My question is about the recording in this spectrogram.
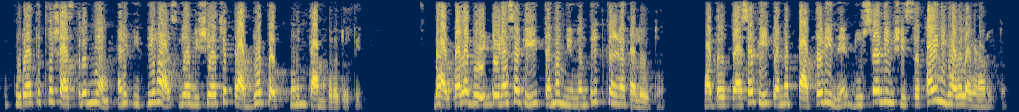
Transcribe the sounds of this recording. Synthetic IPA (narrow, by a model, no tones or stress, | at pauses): puɾat̪ət̪ʰʋəɕast̪ɾəd̪njaːɽ̃iʔit̪iɦasjaʋiɕəjat͡sepɾad̪ʱjapək̚m̤əɽ̃uːnkamkəɾət̪ɦot̪e | bʱaɾt̪alabʱeʈ̚d̪eɳ̃jasaʈiːt̪janːanimənt̪ɾit̪kəɾɳ̃jat̪aləɦot̪ə | mat̪ɾət̪jasaʈiːt̪janːat̪at̪əɽined̪usɾjad̪iʋɕiːsəkainiɡʱaʋəːlaɡɳ̃aɾɦot̪ə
